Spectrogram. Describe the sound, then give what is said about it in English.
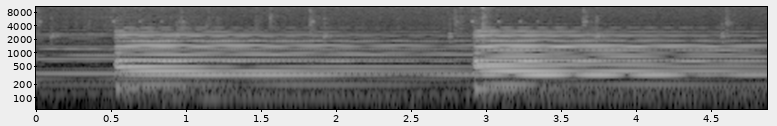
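A clock, just repaired after a few hours of work, chimes twice, each strike a rich, bell-like tone that rings and sustains for a couple of seconds, with a soft steady ticking beneath. No one speaks. “After a few hours of tender repairs, a chime, a sound seeming to bring back the presence of Leona's husband.”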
